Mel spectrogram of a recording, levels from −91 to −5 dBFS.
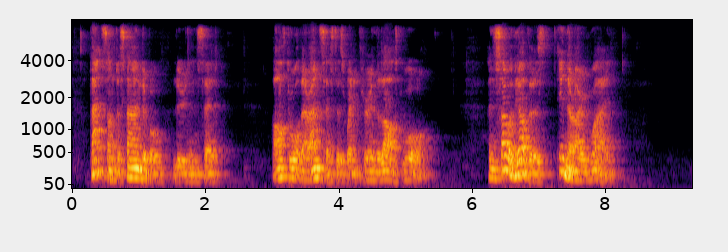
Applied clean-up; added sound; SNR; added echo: none; none; none; reverberation time 0.6 s.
